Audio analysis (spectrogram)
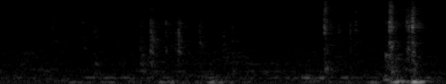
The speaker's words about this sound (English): Sorry, I was typing in chat there to somebody.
